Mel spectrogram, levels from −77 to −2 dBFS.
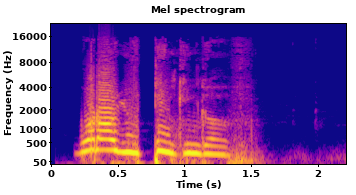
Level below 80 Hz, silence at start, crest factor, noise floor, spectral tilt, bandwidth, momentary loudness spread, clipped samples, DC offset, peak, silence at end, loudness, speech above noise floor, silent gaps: -26 dBFS; 0.2 s; 8 dB; -48 dBFS; -6.5 dB/octave; 15 kHz; 17 LU; 0.7%; under 0.1%; 0 dBFS; 0.7 s; -7 LUFS; 41 dB; none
